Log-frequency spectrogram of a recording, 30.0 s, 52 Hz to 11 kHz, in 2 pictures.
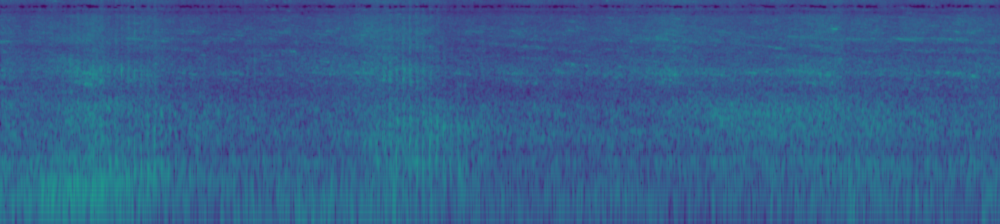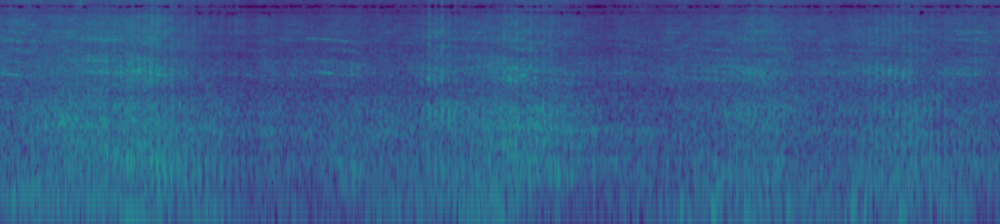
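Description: CSX Q009 intermodal freight train, loaded with trailers on flatcars and double-stack containers, rolling past close by. The steel wheels rumble on the rails in a steady noise that swells and fades every few seconds as the cars go by.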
